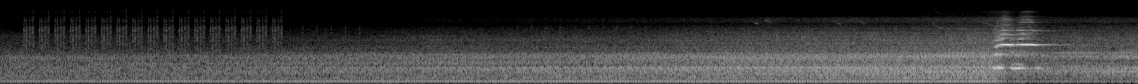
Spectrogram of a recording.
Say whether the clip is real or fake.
real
